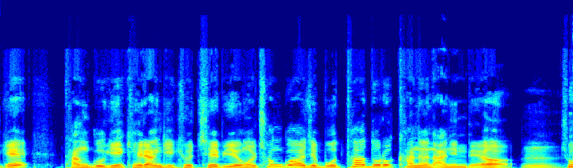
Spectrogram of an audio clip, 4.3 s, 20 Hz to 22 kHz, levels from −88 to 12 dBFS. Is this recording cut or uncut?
uncut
